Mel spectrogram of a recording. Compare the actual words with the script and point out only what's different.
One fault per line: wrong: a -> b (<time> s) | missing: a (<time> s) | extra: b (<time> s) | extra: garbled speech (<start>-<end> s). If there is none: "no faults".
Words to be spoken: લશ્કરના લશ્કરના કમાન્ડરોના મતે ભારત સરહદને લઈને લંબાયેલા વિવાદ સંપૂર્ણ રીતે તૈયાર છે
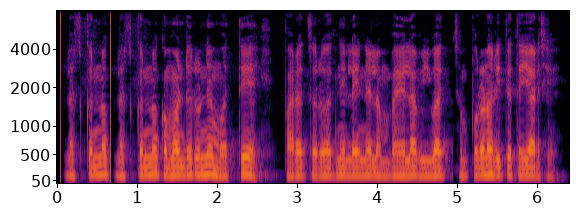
no faults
